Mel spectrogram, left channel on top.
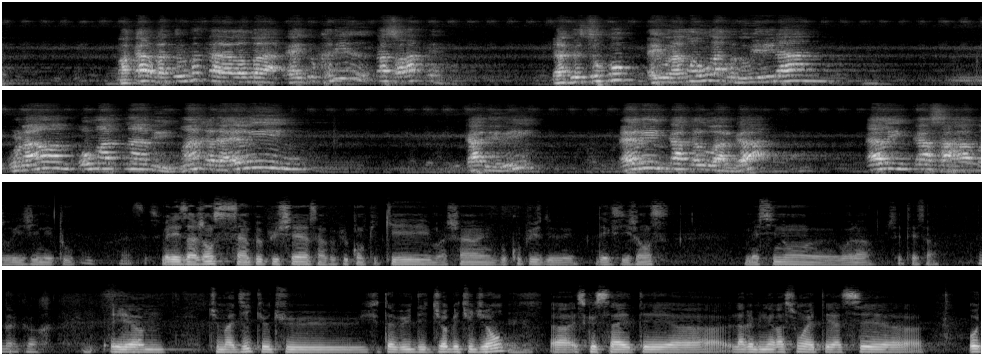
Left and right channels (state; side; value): different; both; correlation -0.01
